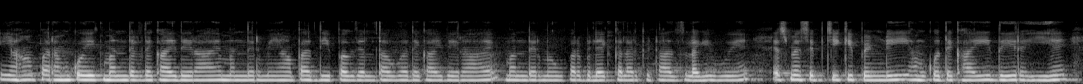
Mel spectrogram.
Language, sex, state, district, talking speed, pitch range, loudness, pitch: Hindi, female, Bihar, Araria, 220 wpm, 195-205 Hz, -15 LUFS, 200 Hz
